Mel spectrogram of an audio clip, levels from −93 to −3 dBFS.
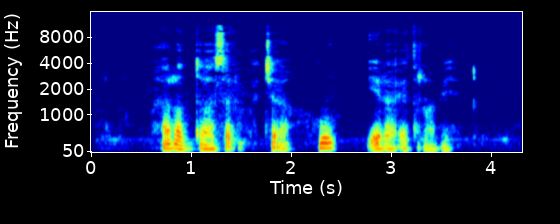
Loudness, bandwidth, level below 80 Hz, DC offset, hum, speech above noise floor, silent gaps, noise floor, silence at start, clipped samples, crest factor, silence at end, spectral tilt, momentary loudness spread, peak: -29 LUFS; 11.5 kHz; -62 dBFS; under 0.1%; none; 43 dB; none; -71 dBFS; 0.7 s; under 0.1%; 20 dB; 0.7 s; -6.5 dB/octave; 15 LU; -8 dBFS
